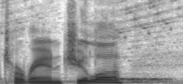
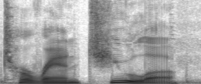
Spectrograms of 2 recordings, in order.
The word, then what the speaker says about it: tarantula: word skull in tarantula, which most people pronounce with a CH sound, as in chula, like, tarantula, but you could also pronounce it tarantula.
